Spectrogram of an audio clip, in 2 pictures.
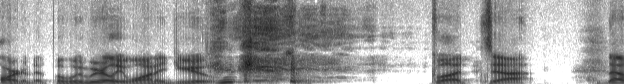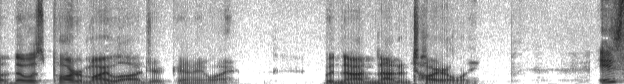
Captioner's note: chuckling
